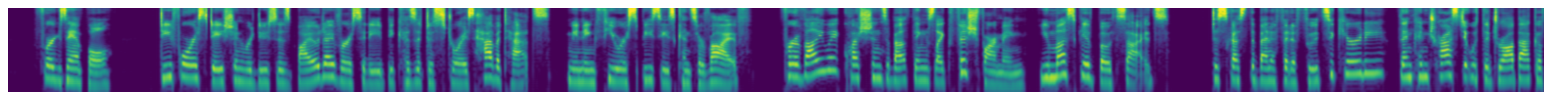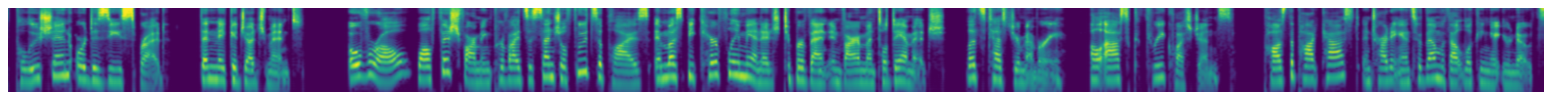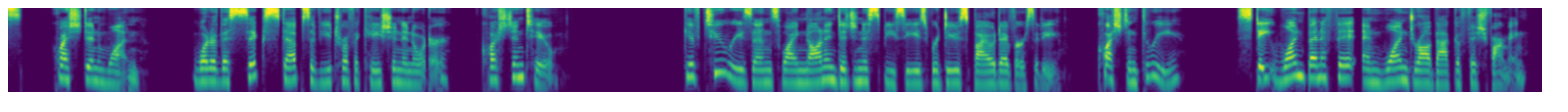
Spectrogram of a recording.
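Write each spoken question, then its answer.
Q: State 1 benefit and 1 drawback of fish farming.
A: Benefit: food security (essential food supply); drawback: pollution or disease spread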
